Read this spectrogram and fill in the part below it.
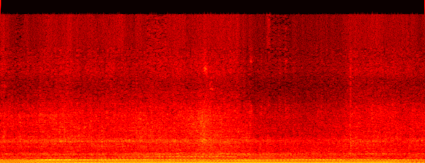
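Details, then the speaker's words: Ford Expedition flip, low on fuel, with loud aftermarket pipes: loud low exhaust drone holding steady then dropping as revs fall, engine pulling smoothly with no knocks; shifting as it should; normal running. "There we go. Loud pipes, motor running. You can hear me when I'm coming."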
